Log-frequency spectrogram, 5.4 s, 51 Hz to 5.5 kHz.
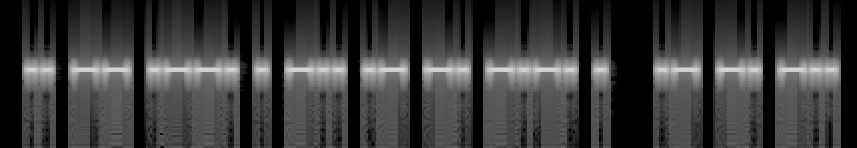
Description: Morse code, heard as a keyed tone, about 25 wpm, 600 Hz. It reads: IMPEDANCE AND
